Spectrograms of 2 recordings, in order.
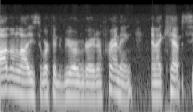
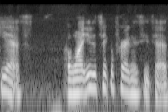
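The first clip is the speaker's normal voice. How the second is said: put-on calm, even voice; 4 dB quieter than usual. Retelling what a college counselor said: imitating Sandy's calm voice. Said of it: "this is how she talks".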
